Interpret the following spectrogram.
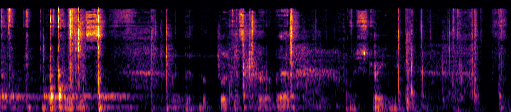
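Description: Irregular light clicks and taps as a hand with long acrylic fingernails moves over the thin pages of an open Bible.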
